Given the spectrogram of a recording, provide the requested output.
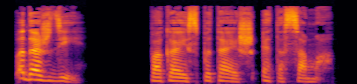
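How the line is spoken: Quiet. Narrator (Russian): добавил он тихо

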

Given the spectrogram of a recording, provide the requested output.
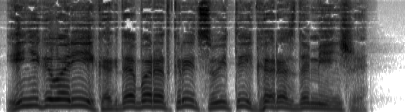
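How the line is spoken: Laughing. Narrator (Russian): Только и рассмеялся я

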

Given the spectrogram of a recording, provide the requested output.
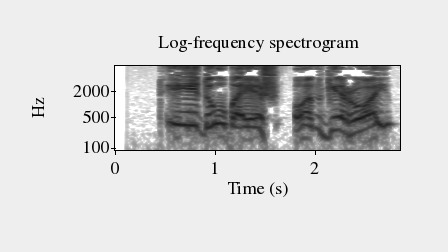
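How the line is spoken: Hoarse, dazed rasp. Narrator (Russian): прохрипел Хэмиш стукнутый

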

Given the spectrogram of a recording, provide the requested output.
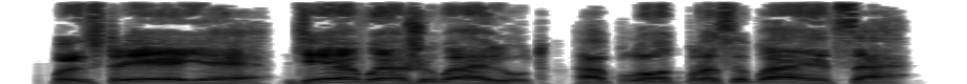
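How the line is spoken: Urgent yelling. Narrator (Russian): заорал Свечкин, подгоняя меня

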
